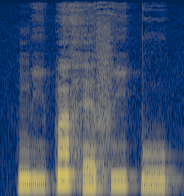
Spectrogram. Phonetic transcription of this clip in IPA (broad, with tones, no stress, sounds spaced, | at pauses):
m iː˨ p ã˦ h ɛ˨ f iː˦ k͡p u˧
